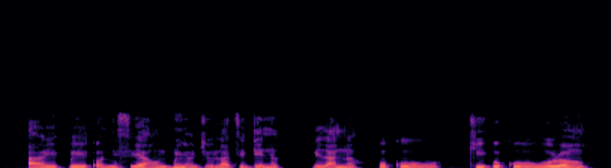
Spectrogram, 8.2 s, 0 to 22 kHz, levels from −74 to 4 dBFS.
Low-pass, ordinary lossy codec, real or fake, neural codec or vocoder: 7.2 kHz; none; fake; codec, 16 kHz, 4 kbps, FunCodec, trained on Chinese and English, 50 frames a second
